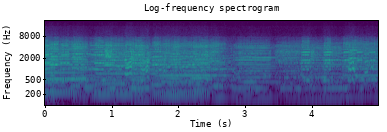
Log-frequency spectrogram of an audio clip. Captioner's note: woman Laughing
